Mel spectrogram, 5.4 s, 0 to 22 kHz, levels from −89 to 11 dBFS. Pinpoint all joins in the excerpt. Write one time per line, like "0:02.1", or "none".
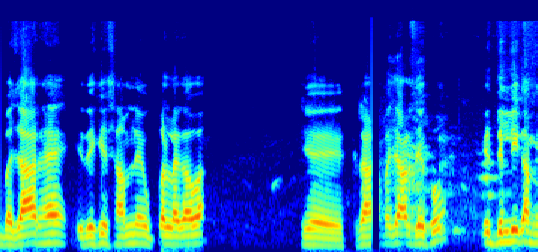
0:03.8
